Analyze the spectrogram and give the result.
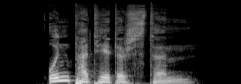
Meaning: strong dative masculine/neuter singular superlative degree of unpathetisch
- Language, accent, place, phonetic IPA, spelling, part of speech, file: German, Germany, Berlin, [ˈʊnpaˌteːtɪʃstəm], unpathetischstem, adjective, De-unpathetischstem.ogg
